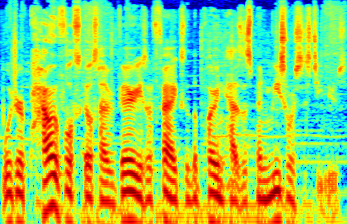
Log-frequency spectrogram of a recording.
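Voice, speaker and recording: Music plays in the background. A man speaks in a fairly low pitch. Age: young. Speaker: YouTuber. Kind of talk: scripted narration. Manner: fast.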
